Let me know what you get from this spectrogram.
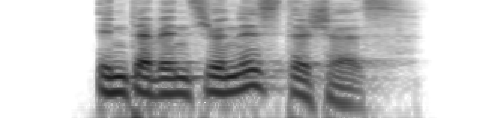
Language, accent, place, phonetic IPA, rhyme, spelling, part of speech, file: German, Germany, Berlin, [ˌɪntɐvɛnt͡si̯oˈnɪstɪʃəs], -ɪstɪʃəs, interventionistisches, adjective, De-interventionistisches.ogg
- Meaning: strong/mixed nominative/accusative neuter singular of interventionistisch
